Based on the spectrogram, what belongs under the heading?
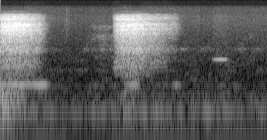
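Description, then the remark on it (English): Two long, breathy sniffs drawn in one after another with a short pause between, hissy and airy with no talking around them. “He takes another step forward and he sniffs.”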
